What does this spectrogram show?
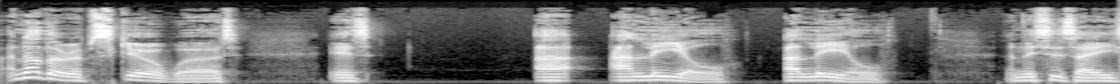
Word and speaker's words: allele: from genetic biolog from genetic biology and it's pronounced allele and i remember i remember this word coming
